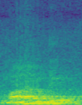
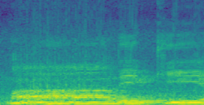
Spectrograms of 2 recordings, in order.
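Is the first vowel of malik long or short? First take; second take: short; long. First: The first vowel is said short. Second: The first vowel is drawn out long. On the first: "kita dibaca pendek" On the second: "wajib kita panjangkan"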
